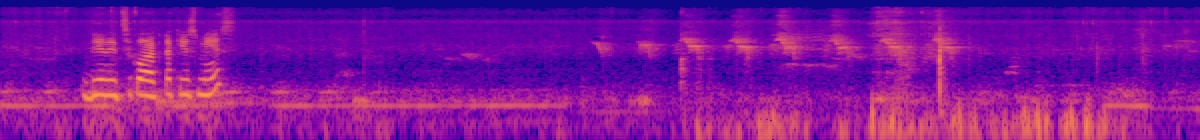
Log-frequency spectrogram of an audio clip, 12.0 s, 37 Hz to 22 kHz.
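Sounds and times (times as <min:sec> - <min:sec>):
small bird chirping: 0:05.9 - 0:09.8.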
